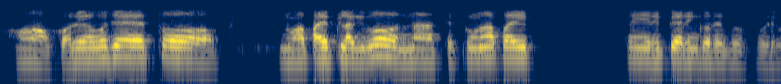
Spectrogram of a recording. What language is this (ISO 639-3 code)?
ori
